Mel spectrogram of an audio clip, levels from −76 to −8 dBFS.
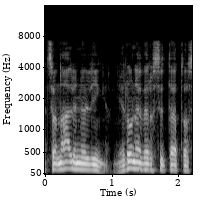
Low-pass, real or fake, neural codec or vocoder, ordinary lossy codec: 7.2 kHz; fake; codec, 16 kHz, 4.8 kbps, FACodec; MP3, 96 kbps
